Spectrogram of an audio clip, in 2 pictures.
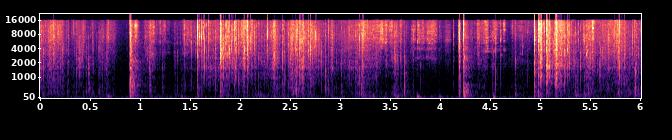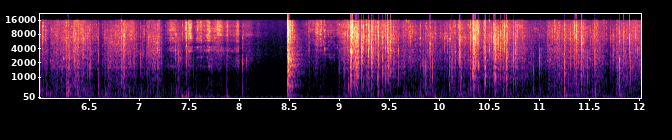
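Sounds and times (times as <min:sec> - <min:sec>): chalk crunching and crumbling: 0:08.7 - 0:12.0.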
